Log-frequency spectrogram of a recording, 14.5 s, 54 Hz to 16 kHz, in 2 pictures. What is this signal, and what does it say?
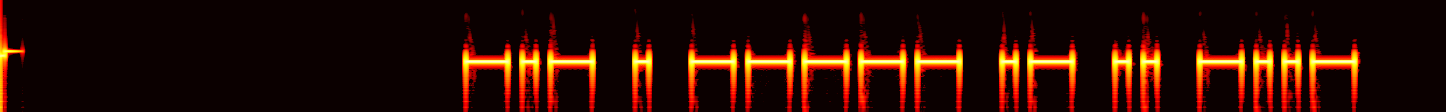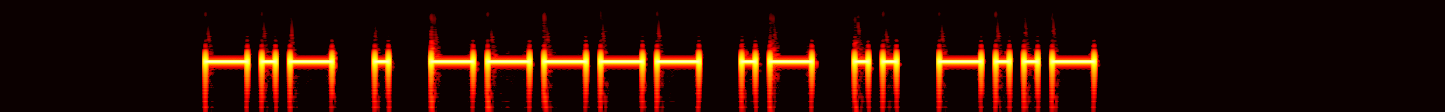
Morse code, heard as a keyed tone, about 17 wpm, 700 Hz. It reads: KE0AIX KE0AIX
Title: USA Call Signs - 6 Characters - Repeated 2x - 17wpm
